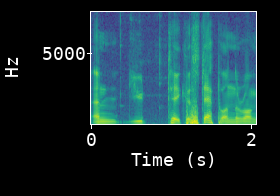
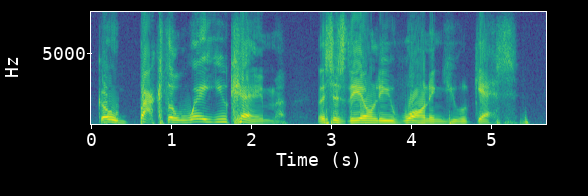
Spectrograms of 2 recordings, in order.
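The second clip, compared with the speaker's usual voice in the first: harsh, slow, rough-sounding voice; 4 semitones higher than usual. Voicing a hidden figure warning intruders away: harsh voice. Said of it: "a harsh voice calls from the shadows".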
